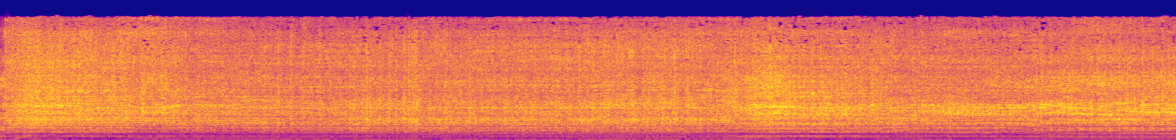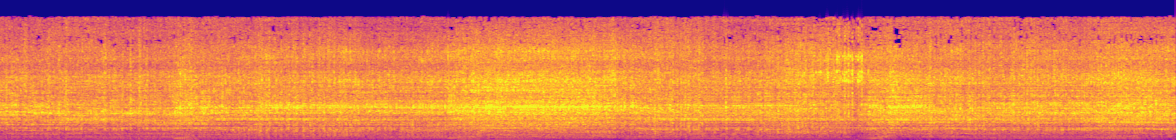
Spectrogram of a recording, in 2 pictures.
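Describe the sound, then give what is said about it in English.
A chainsaw runs loudly and continuously, its engine pitch rising and falling in repeated revving swells throughout, with no voices over it. “Wait, did we not miss something? Like what? The chainsaw!”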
